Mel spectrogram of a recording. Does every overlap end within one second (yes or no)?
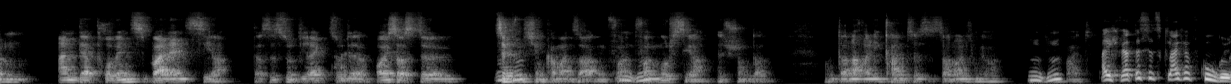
yes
